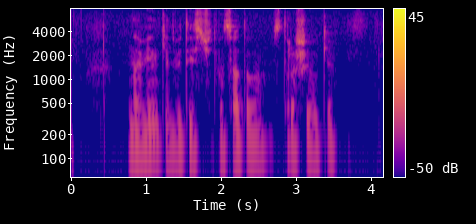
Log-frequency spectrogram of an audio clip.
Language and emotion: Russian, neutral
